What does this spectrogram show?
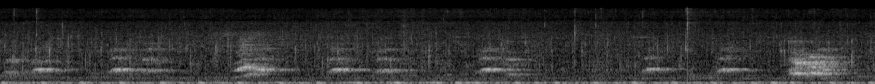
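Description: Pieces of field rat frying in hot oil with lemongrass and chili in a pan, a steady crackling sizzle, with a soft background melody of short repeated notes over it and a single light click near the end.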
